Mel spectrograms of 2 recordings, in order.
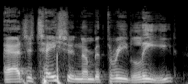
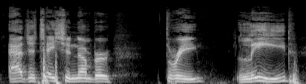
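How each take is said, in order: First: It is said firmly with moderate force. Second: It is said forcefully with a pleading edge. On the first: "pretty, you know, aggressive" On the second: "more pleading aggressive"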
